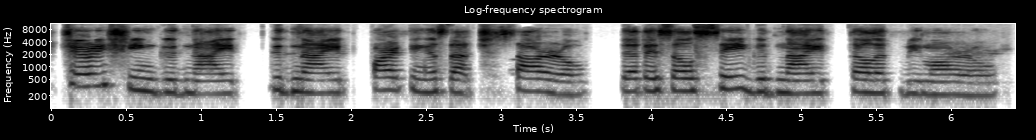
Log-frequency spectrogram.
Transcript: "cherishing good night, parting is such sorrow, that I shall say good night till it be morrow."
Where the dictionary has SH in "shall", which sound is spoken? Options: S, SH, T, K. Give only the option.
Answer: S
